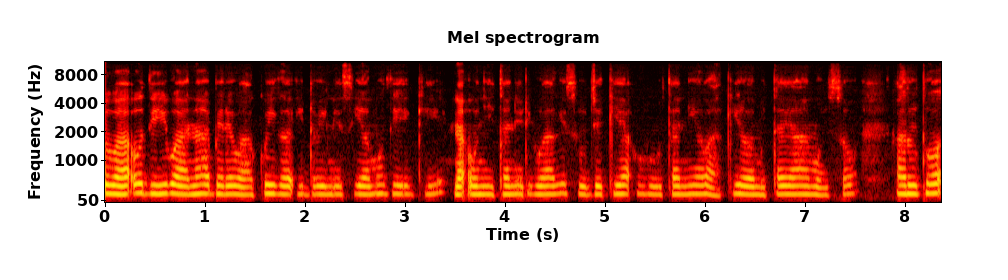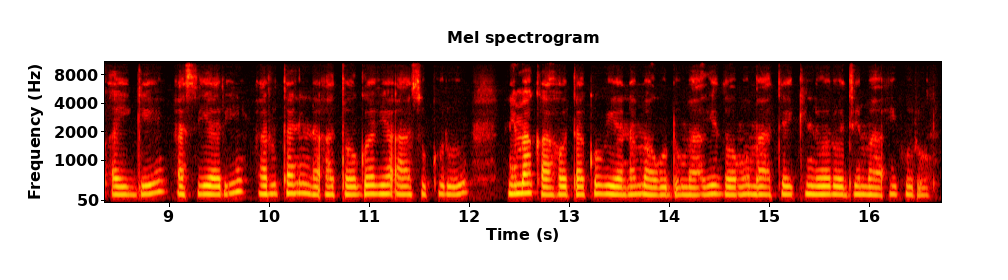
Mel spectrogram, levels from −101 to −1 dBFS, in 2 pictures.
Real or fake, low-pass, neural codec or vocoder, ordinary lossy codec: fake; none; vocoder, 22.05 kHz, 80 mel bands, HiFi-GAN; none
